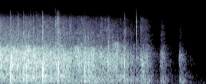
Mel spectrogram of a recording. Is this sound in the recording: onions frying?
no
